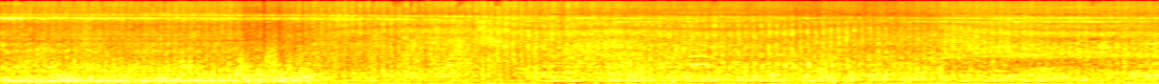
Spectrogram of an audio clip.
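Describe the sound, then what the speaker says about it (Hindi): A helicopter at snowy Kedarnath roars close by, loud and steady, with a constant whirring drone that dominates throughout. "helicopter helicopter helicopter helicopter"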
